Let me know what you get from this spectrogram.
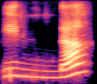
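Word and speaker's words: إِنَّ: And if you get used to saying that, inna, inna, you know that's, you become familiar with that sound of the na and know that you've got to pronounce that same one.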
